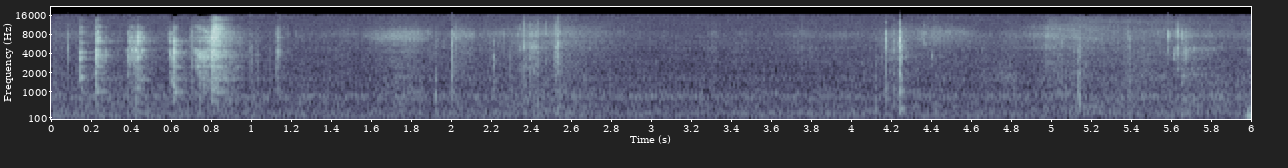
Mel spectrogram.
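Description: Hands unwrapping and handling boat light-bar parts: paper packaging rustles, and light metal parts clink and click. A cluster of clicks comes in the first second, then a softer rustle, then a couple of single clicks near the end.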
